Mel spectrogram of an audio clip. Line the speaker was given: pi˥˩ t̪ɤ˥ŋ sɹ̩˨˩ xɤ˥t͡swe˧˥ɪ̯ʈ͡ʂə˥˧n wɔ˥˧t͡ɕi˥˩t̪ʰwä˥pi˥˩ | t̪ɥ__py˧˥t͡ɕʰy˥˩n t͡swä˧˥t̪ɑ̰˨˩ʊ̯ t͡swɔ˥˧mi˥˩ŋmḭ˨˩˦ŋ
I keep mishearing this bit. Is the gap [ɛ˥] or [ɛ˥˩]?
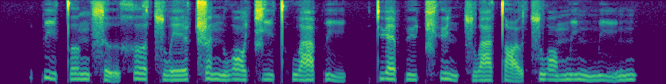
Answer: ɛ˥˩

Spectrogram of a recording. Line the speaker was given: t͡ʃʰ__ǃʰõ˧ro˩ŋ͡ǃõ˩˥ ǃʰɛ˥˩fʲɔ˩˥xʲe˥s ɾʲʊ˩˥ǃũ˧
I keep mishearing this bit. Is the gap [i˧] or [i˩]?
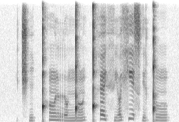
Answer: i˩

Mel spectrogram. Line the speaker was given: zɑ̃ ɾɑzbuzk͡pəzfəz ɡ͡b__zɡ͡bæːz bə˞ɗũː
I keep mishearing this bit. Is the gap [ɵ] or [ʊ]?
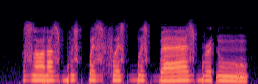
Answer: ʊ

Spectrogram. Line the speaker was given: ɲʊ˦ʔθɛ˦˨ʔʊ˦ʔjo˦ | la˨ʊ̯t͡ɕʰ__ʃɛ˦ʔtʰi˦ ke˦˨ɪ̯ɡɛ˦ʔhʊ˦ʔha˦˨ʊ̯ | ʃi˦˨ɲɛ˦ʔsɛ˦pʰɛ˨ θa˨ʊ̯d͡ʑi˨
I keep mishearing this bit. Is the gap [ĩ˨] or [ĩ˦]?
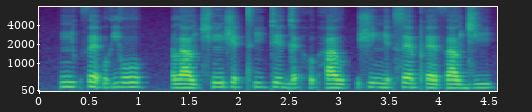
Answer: ĩ˦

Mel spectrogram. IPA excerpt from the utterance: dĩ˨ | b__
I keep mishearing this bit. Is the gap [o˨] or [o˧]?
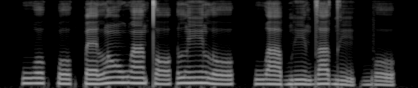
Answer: o˨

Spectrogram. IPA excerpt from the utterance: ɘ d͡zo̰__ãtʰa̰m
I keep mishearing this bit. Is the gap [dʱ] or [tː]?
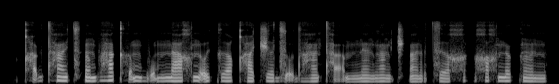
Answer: dʱ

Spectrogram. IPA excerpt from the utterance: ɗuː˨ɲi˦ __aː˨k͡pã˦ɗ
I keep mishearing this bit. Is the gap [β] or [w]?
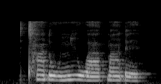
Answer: w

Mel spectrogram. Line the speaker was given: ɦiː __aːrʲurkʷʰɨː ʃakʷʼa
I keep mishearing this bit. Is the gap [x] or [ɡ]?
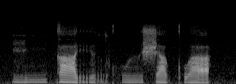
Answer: ɡ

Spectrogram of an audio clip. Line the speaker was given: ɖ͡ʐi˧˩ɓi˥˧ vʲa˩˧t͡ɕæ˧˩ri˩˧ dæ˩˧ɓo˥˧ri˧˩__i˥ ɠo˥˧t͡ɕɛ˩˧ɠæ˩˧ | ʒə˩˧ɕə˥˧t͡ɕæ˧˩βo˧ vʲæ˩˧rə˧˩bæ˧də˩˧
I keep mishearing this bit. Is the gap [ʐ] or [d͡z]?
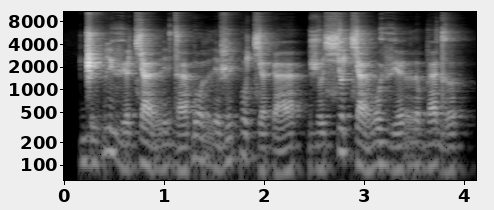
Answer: ʐ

